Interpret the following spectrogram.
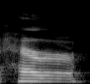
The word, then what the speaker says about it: Herer: it out as did jack herrer rhymes with terror okay gotcha okay so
